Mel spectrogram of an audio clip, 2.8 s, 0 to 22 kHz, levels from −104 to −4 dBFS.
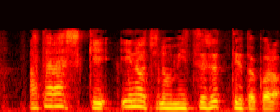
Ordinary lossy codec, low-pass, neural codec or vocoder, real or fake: none; 7.2 kHz; none; real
